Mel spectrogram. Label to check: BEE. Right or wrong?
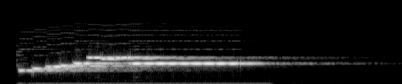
Wrong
